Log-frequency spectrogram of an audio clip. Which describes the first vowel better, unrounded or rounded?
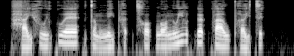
unrounded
